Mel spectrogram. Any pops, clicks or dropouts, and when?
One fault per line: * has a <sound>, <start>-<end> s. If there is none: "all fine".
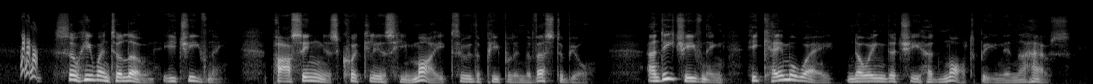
* has a chirp, 0.2-0.4 s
